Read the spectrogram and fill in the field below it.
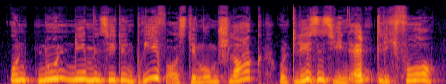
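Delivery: high-voiced demanding magpie; insistent, high-pitched demand. A narrator's reading. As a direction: press him impatiently, pitched high. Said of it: "forderte sie".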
